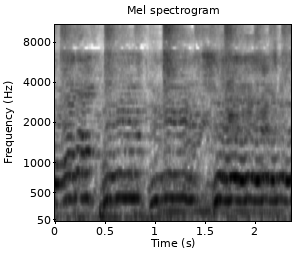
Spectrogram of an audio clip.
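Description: Live rock band playing through a PA: a woman sings a line of short notes that each slide up into pitch, the last one held, over electric guitar, bass and drums.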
